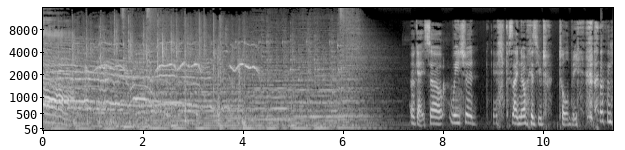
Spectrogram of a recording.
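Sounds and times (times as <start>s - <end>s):
large crowd cheering and shouting: 0.0s - 5.3s
speech: 7.4s - 11.3s.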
